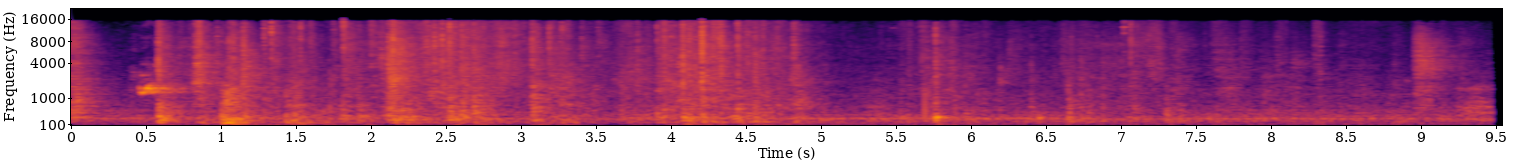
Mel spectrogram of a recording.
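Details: Two dogs playing, a Miniature Schnauzer and a pointer/terrier/lab mix: soft breathy grunts and scuffling bursts throughout, a brief high whine near the start, over a steady low hum.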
